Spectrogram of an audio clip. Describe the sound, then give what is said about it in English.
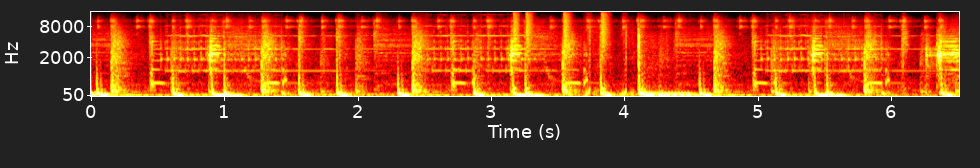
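A car phone rings with a steady electronic trill, repeating over a thumping rhythmic beat that hits several times a second, loud throughout, with no voices. “Call the car phone.”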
